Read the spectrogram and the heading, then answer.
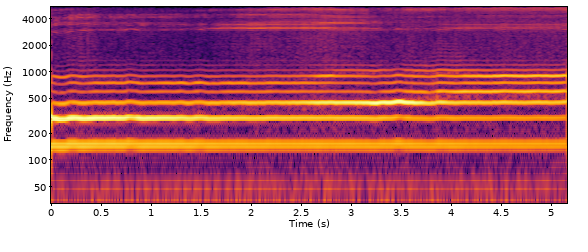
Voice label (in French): arrières tendues, voyelles; postérieures; tendues de [ɯ] à [ɑ] = [ɯʊɤʌɑ]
